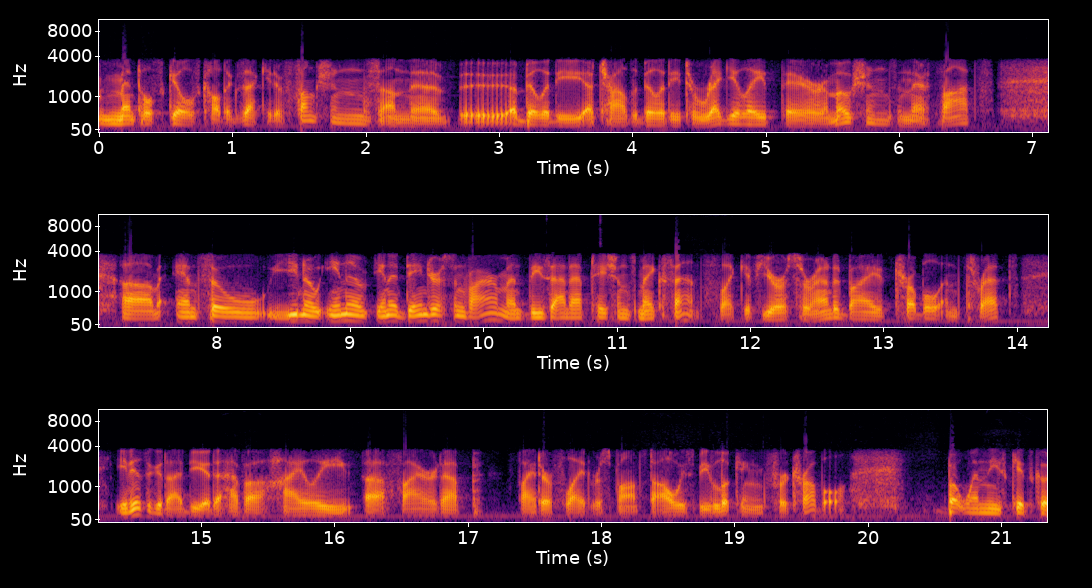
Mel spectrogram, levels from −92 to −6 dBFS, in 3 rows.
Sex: male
